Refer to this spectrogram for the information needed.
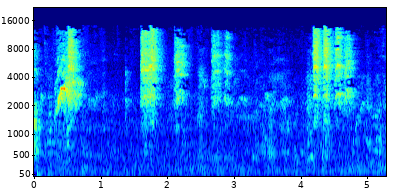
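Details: White-bellied parrot chick, hand-tame, uttering a few loud raspy squawks spaced about half a second to a second apart, separated by near silence.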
